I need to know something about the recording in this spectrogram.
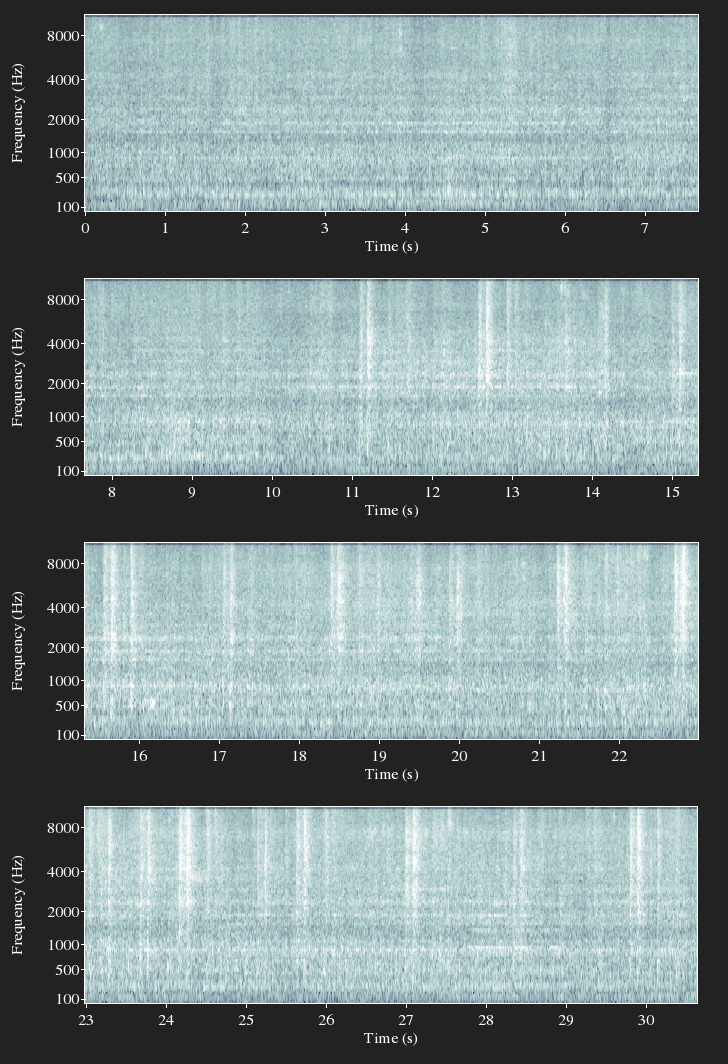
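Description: Passenger train running at speed, heard from on board: a steady rumble of the coach's wheels on the track. Through the second half, sharp irregular clicks of the wheels passing over rail joints come through.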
